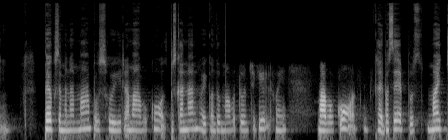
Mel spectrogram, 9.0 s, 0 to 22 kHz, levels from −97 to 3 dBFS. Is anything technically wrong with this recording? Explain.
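Yes, two faults. Generation loss runs through the whole speech clip. The full band survives to about 20.1 kHz, but the sound is swirly, hollow and smeared, with blurred attacks. That is worse than one Opus pass at 64 kbit/s would leave. The likely cause is around ten re-encodes, each adding new quantisation noise and spectral holes on a shifted frame grid.

From 4.51 to 7.45 s there is an input switched to a poorer device. The likely cause is a change to another microphone or headset. Content above 3.8 kHz vanishes and the tone turns boxy, with a faint new noise floor about 50 dB down. There is no gap and no level jump. Unlike a plain low-pass filter, the colour and noise change too, and full bandwidth returns afterwards.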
